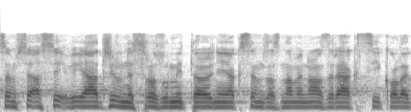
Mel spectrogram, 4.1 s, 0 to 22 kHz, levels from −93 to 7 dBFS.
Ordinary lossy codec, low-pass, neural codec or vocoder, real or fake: AAC, 96 kbps; 7.2 kHz; none; real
